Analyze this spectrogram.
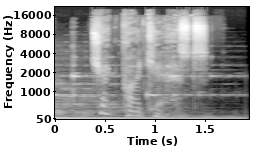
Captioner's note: announcer voice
